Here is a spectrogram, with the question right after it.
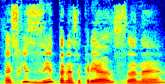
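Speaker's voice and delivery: sweet mother voice. Retold or imitated. Julia Stiles voiced adopting.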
